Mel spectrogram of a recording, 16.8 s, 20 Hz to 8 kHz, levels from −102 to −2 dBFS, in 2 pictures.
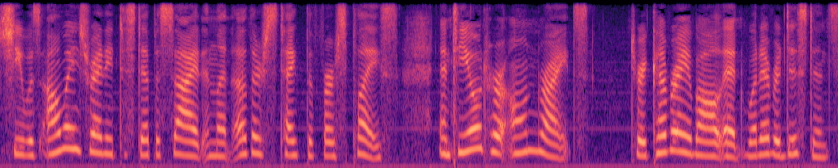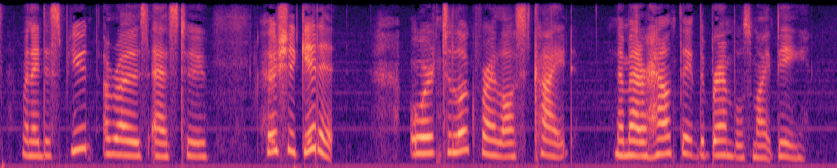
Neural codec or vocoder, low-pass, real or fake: none; 7.2 kHz; real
